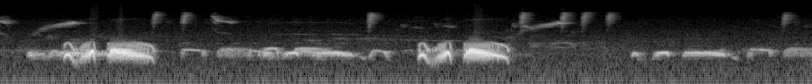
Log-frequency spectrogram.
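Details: Cooing spotted dove, thúc gù style, intended to lure wild doves. Two loud guttural coo bursts about three seconds apart, separated by softer wavering coos, while tiny high ticks and chirps sound faintly.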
